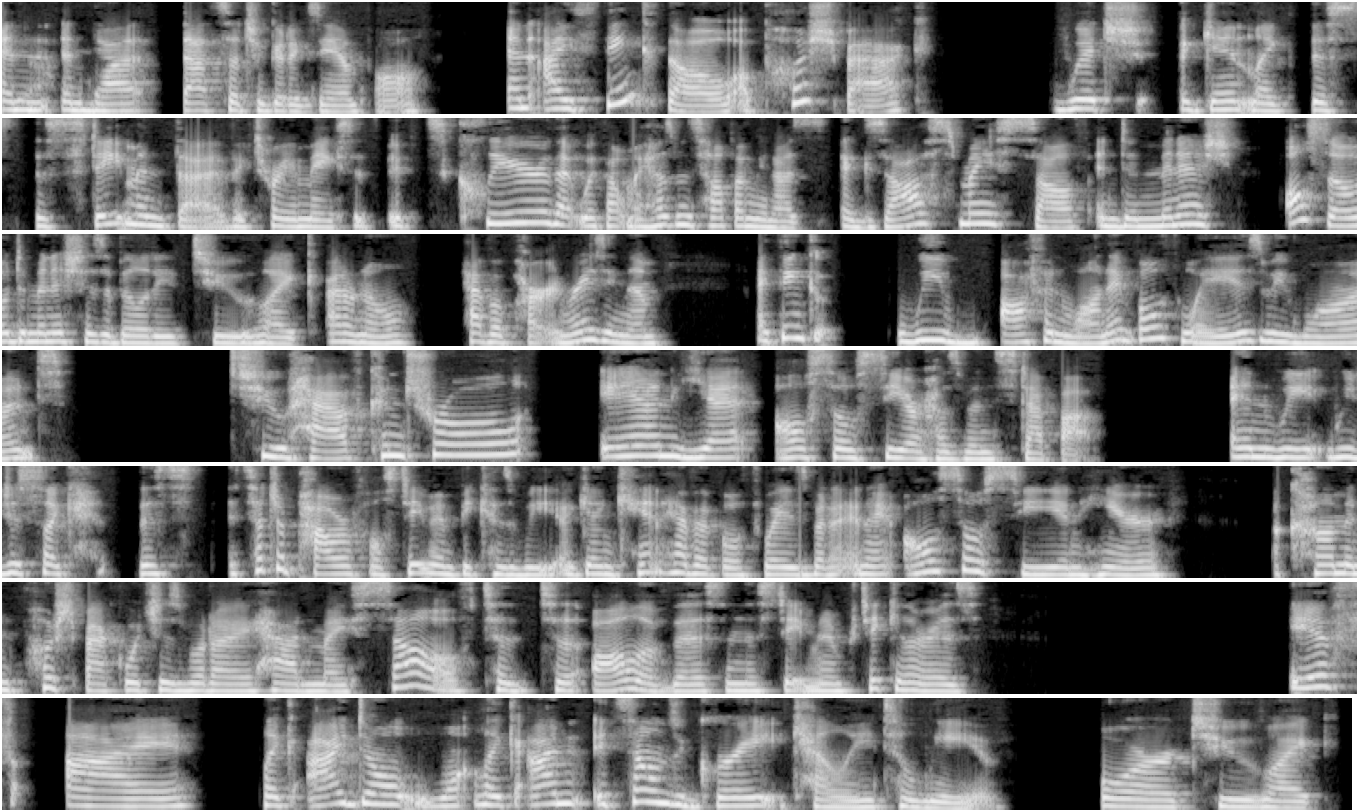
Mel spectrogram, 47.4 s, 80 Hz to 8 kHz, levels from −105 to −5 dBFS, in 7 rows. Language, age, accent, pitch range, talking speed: English, 20-39, American, 180-230 Hz, 175 wpm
